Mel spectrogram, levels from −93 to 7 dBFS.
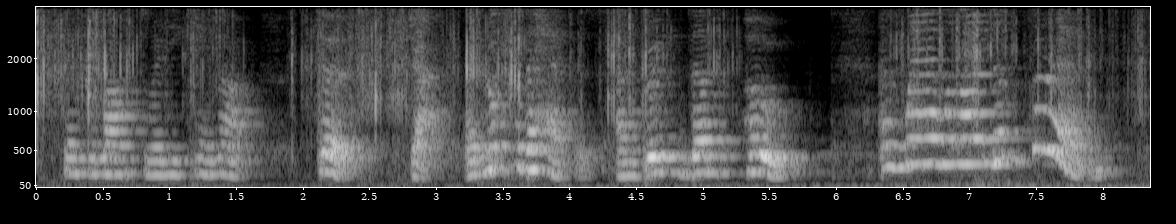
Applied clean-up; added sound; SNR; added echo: none; Tools; 19 dB; reverberation time 0.6 s.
